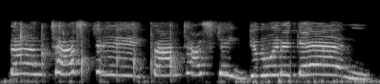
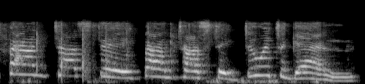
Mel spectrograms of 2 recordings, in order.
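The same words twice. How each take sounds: First: Much higher, slow and stretched on fantastic; a princess flattering the dragon in a soaring voice; gushing praise. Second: Higher and slow, settling down by again; a princess goading the dragon with praise; gushing praise. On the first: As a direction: overdo the wonder to goad him. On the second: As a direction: flatter him a bit less each word. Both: Acted.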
